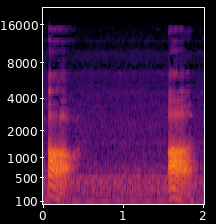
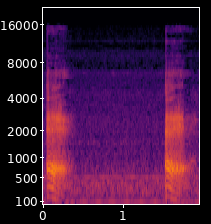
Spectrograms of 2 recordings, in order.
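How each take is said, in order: First: A long open "ah"; British "ah", held long; British vowel sound. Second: Eh, a front vowel as in cat; American front "a", said as eh; American vowel sound. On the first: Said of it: "in British, the sound ah sounds like". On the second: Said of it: "sounds more like eh". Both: Shown as a demonstration.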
